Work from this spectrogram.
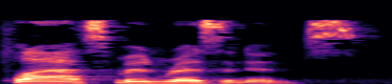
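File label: "plasmon resonance", English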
